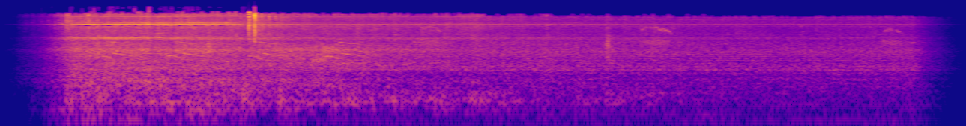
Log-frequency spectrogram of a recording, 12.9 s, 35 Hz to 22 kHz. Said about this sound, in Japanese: えー、まず最初の音なんですけども、10秒ちょっとなんですが、えー、これは2006年の1月29日ですね。えっ、ー、と、この時は何だろうまあ、九州に行ってるんですけども、えーと、熊本の路面電車のの音を最初に拾ってますので、こちらをお聞きください。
